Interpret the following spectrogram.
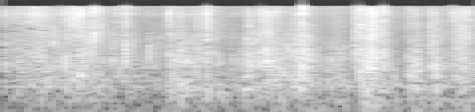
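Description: Wrapping being handled and unwrapped, crinkling and rustling in a run of quick crackles.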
